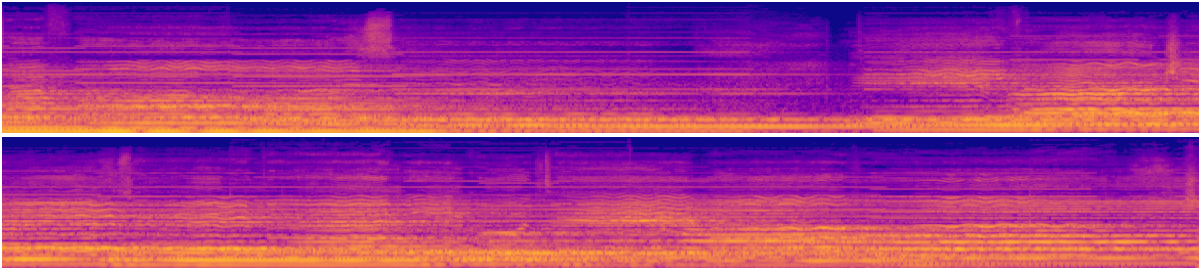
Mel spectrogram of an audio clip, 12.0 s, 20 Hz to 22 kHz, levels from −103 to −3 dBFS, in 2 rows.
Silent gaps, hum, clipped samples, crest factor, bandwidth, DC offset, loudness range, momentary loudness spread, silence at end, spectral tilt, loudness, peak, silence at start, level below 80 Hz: none; none; under 0.1%; 14 dB; 14.5 kHz; under 0.1%; 5 LU; 7 LU; 0 s; -6 dB/octave; -26 LUFS; -10 dBFS; 0 s; -34 dBFS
